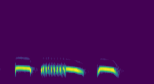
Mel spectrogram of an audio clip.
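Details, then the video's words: Lure-bird song of a spotted dove, used to stir and train decoy birds: a smooth level coo, then a long rough burring coo that slides down, then another clear coo dropping at its end. "tiếng cu gáy thúc bổi căng lửa và gáy goi bao sung, Tiếng cu gáy mồi chuẩn"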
